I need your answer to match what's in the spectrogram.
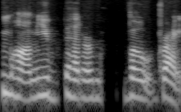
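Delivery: put-on upset voice. Retelling a son's warning about voting: imitating an upset son. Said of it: "he was, like, so upset".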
